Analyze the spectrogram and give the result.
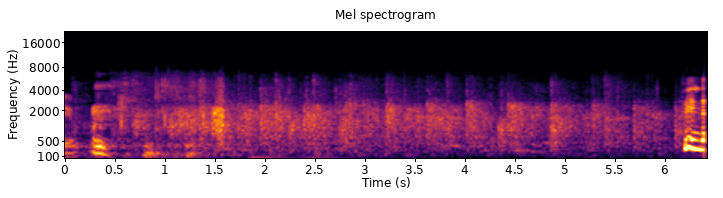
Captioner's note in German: Beifall bei der CDU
